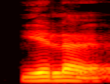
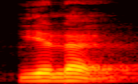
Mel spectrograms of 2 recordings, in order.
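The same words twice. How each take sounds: Both takes have the same delivery.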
